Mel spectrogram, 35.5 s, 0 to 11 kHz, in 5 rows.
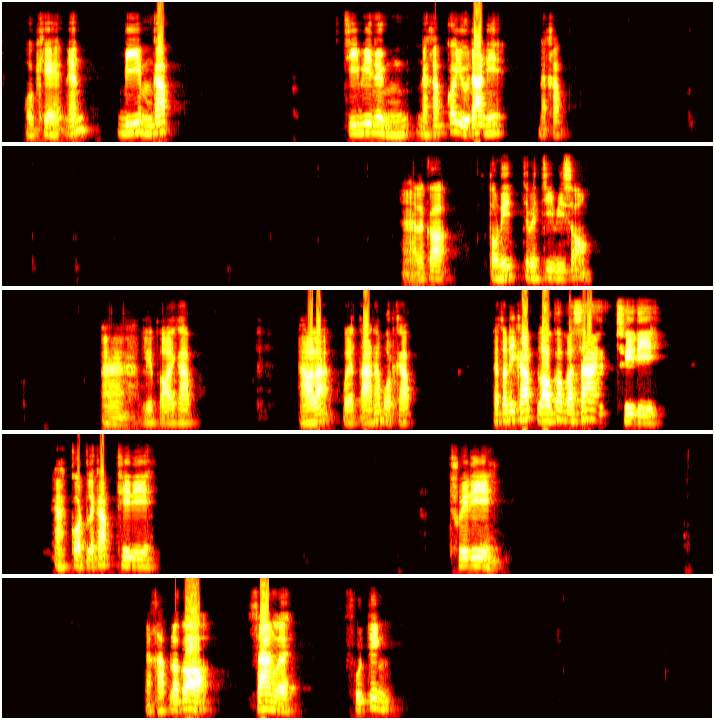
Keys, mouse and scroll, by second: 0.4 click, 1.0 click, 1.9 click, 3.1 click, 4.2 click, 5.0 drag, 5.5 drag, 6.1 drag, 6.7 drag, 7.3 drag, 7.7 drag, 8.1 drag, 8.5 click, 9.2 drag, 9.7 drag, 10.0 drag, 10.5 click, 10.9 middle click, 11.0 scroll up 1, 11.1 scroll down 1, 11.2 scroll up 1, 11.2 space, 11.8 middle click, 12.3 click, 13.5 click, 14.3 click, 14.9 middle click, 15.3 click, 15.3 space, 15.7-16.8 scroll down 1, 16.3 middle click, 16.6 middle click, 17.8 click, 18.2 middle click, 18.2 scroll up 1, 18.4-19.5 scroll down 3, 18.5 middle click, 18.9 middle click, 19.4 middle click, 20.3-20.8 scroll up 2, 20.4 middle click, 22.6 click, 23.8 click, 24.9 click, 25.9 click, 30.7 click, 32.0 click, 33.9 click, 35.4 click.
